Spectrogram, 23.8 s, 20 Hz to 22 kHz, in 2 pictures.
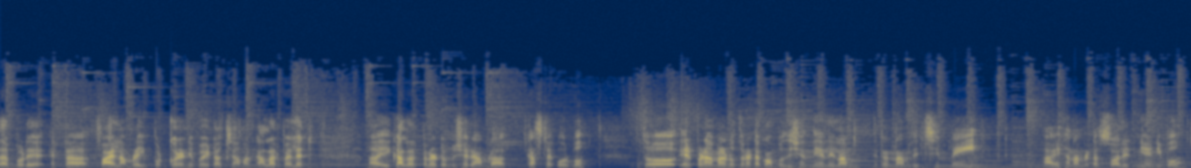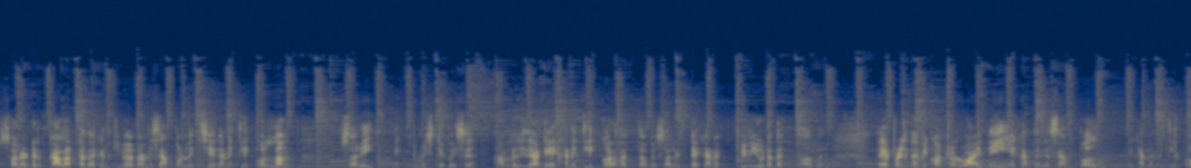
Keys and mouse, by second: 0.0 click, 1.2 click, 2.2 Return, 5.4 Return, 6.3 Return, 6.3 click, 7.2 click, 8.6-11.5 typing, 12.2 click, 13.7 click, 16.0 click, 16.3 click, 17.2 click, 20.2 click, 21.3 ctrl+y, 21.3 click, 22.4 click, 23.5 ctrl+y, 23.5 click.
